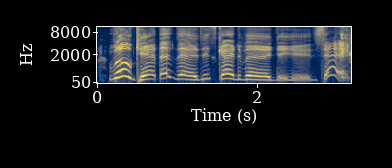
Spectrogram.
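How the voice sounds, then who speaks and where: Putting on a cartoonish character voice, a man speaks at an extremely high pitch and a fairly slow pace. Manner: animated, excitable.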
